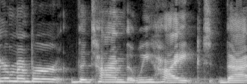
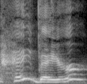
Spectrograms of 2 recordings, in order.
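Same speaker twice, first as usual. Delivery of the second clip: light, friendly "Hey, bear" with a rise; 7 semitones higher than usual. Retold or imitated. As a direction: greet the bear like a buddy. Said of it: "Not, not".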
